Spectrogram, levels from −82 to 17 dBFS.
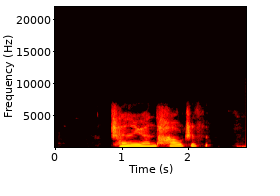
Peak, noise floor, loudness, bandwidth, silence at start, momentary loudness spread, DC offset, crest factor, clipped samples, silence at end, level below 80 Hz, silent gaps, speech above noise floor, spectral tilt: -4 dBFS; -78 dBFS; -18 LUFS; 6.8 kHz; 0.85 s; 14 LU; under 0.1%; 16 dB; under 0.1%; 0 s; -54 dBFS; none; 61 dB; -6 dB/octave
